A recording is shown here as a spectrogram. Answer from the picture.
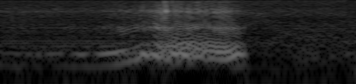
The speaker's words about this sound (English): Somebody's snoring.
